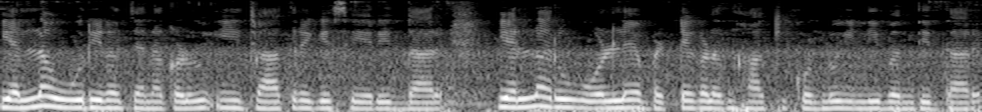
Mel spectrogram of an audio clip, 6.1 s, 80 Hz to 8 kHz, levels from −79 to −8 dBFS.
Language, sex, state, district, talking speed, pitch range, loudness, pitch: Kannada, female, Karnataka, Belgaum, 115 wpm, 180-200 Hz, -16 LUFS, 185 Hz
